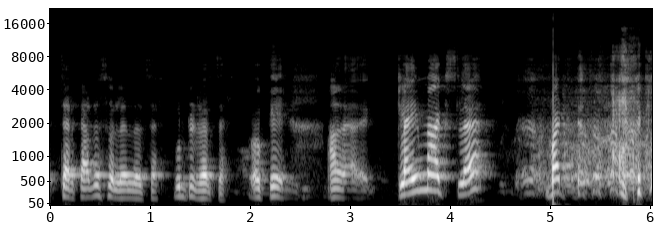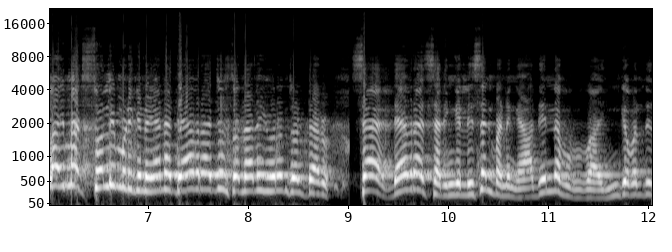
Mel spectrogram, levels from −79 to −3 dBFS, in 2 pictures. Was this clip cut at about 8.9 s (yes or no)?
yes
